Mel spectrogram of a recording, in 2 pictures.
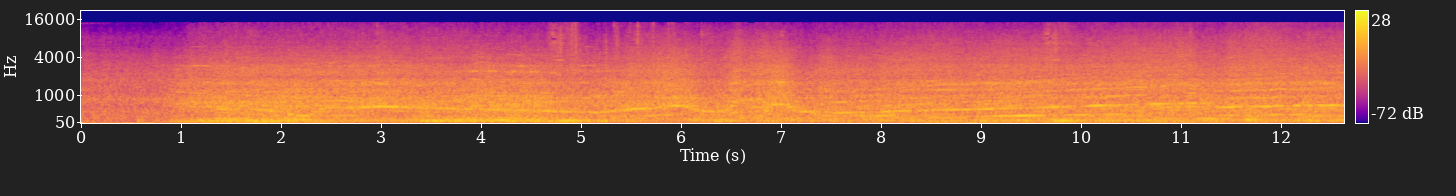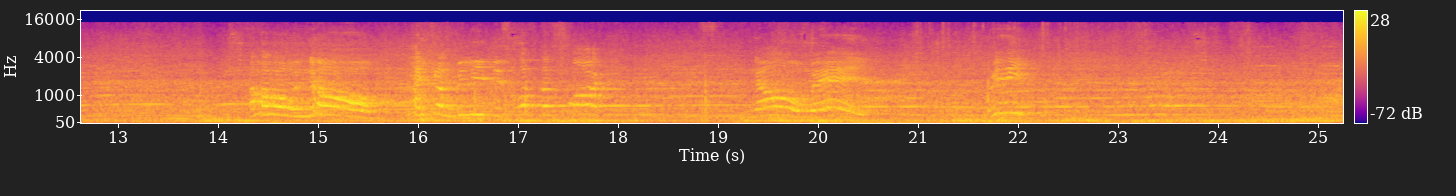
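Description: A sports car engine roars and revs up and down through gear changes.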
